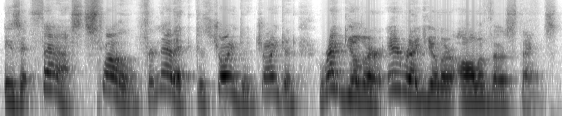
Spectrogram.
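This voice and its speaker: A middle-aged American man, a dialect coach, teaching a live online class in an animated, friendly way, often calling his viewers "my friends.". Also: high voice, a little slow. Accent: American English. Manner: animated, addresses viewers as "my friends", chuckles at own asides. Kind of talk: live-streamed teaching session.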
